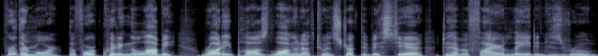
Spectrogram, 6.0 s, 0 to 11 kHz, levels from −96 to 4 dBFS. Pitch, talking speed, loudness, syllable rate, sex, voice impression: 120 Hz, 210 wpm, -21 LUFS, 6.3 syllables/s, male, masculine, adult-like, tensed, slightly powerful, fluent, refreshing, lively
